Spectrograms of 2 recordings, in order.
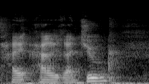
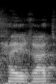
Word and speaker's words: Haqiqatjou: I pronounce Haqiqat with the Persian pronunciation of the qaf, not correct tajweed with qalqala. Haqiqat is very difficult. So Haqiqat. Persians make it more of a ghain sound, a ghain.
